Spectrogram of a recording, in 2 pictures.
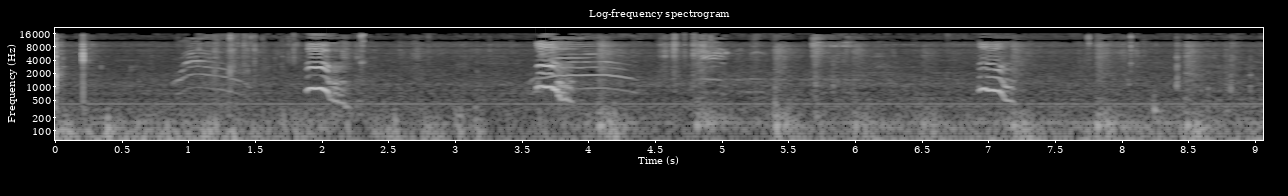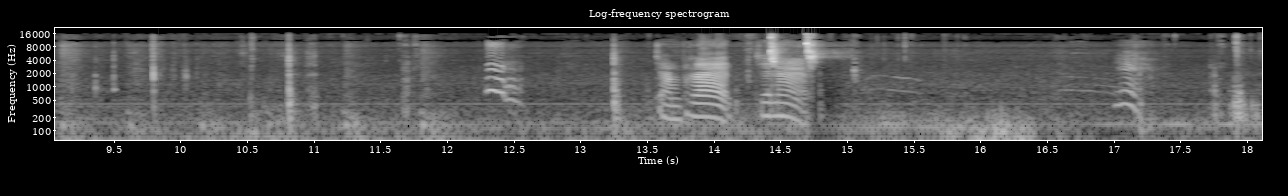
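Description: A baby monkey squeaks and squeals in short high cries.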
